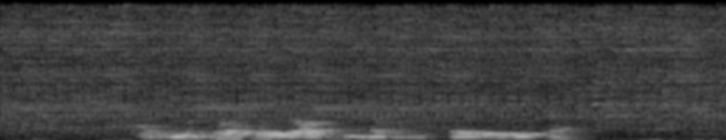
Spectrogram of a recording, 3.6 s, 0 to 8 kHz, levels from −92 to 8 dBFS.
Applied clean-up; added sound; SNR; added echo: classical method WPE with log-MMSE.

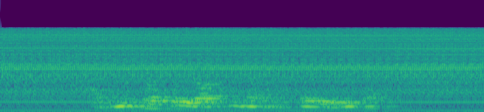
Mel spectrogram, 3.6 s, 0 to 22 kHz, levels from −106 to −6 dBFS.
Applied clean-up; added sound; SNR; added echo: none; Domestic sounds, home sounds; -1 dB; reverberation time 0.7 s.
